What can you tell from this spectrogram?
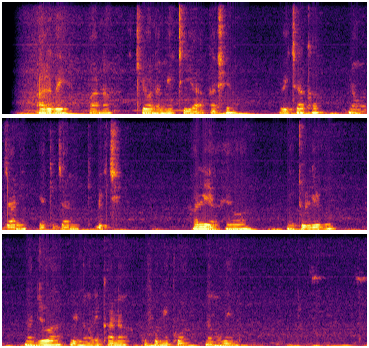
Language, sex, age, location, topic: Swahili, male, 18-24, Nairobi, government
